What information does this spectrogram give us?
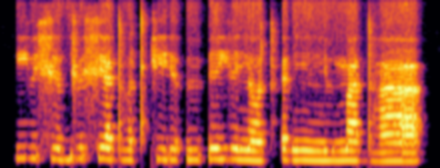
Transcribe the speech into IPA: jyxʲɐɡʲə˞ xʲadʱɐt kʲeɾʲɐʔyʔe jenɐt͡sʼɛɡ nːyma dʱa

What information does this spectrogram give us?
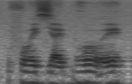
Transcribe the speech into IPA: foe̯zʲae̯bʱoe̯

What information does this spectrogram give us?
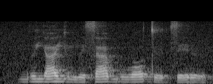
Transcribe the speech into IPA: bɘ ja jʏmesabu lɔ tʏ t͡seɾɘ

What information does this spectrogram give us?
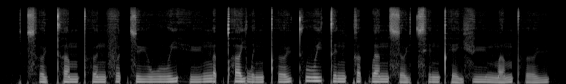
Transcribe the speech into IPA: t͡sʰɵ˨˩ɥt̪ʰɐ˨mpʰɵ˨n fɵ˧t̚syː˨wuː˨˥j hyː˨˥ŋɐ˨˥t̚pʰɐ˥jwɪ˨˧ŋ pʰɵ˨˥ɥt̪ʰuː˥j t̪ɪ˥ŋkɐ˥k̚ lɐ˥nsɵ˨˧ɥ t͡sʰɪ˧ŋpʰe˨˩jfyː˧ mɐ˨˥mpʰɵ˨˧ɥ

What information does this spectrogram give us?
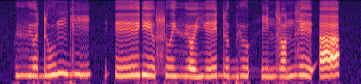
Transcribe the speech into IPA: vʲoduŋɡi | ʔɪː ɾʲesʷe vʲɔjɪːdʊ bʲuhi nzɔnzɪːʔa

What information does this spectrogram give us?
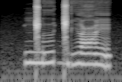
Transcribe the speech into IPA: ŋ͡ǁɯɡ͡ǁĩə̯ʕẽ

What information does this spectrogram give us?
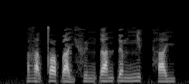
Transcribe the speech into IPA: va̰˧˨wt̪ɔ˧ɓa˧˩j fɨ˨˩ŋɗa˨˦n ɗə˧mɲɨ˦˥k̚ ha˧j

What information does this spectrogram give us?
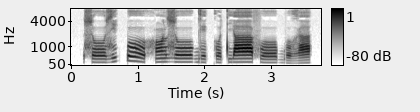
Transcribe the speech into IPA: soː˨zi˦k͡poː˦˨ hɔ̃˦lzoː˦ɡe˧ ko˧tjaː˦foː˧ bo˨ɣa˦

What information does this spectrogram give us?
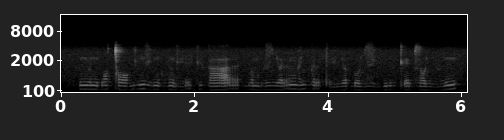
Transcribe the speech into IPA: ɲʊɲbɔǀɔ ɡi̤nzi̤ŋɡɔ̤ŋɡe̤r kʲə̤ɡar | bəmbə̤zʎər ŋa̤ʎɡərtʼe̤ʎ əɠʊʎ zi̤ɡ ŋi̤kʼebzɔʎə̤ɲ

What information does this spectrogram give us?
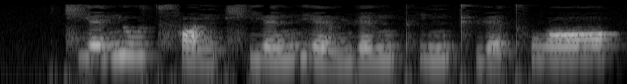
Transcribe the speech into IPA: t͡ɕjɛ˧˥nu˧˥t͡sʰɑ˨˩ŋt͡ɕʰjɛ˧˥n jɛ˨˩mɥɛ˧˥nt̪ʰi˧˥ŋ t̪ʰɥɛ˨˩t̪ʰwɔ˥

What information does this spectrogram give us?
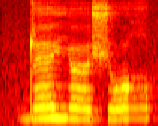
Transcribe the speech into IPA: ɖɛjœʃoʁ

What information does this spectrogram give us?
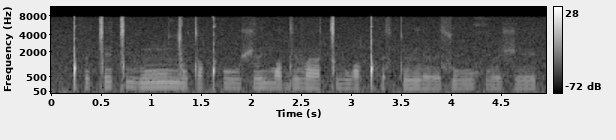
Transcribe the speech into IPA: ǃʰɘǀɪǀi vũːŋ͡ǀu tɔǃʰuːʃɘi̯mɔ dɪvɐː ǀiwɔ ǃʰəstʷĩlɘː suːxʷɘː ʃɪ

